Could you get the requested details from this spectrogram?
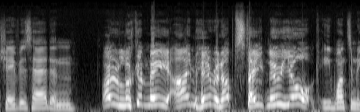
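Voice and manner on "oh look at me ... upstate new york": put-on high-pitched, loud British accent. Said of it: "keep the accent".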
